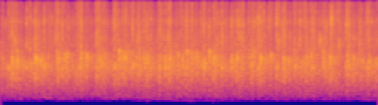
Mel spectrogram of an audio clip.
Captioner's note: audience applause continues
